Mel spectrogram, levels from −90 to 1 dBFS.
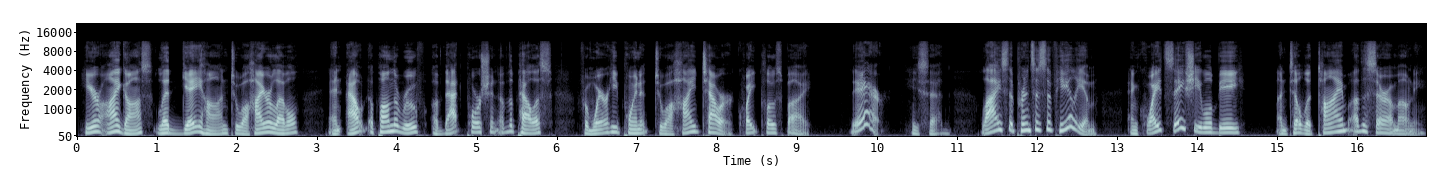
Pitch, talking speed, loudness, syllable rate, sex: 160 Hz, 180 wpm, -22 LUFS, 5.2 syllables/s, male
